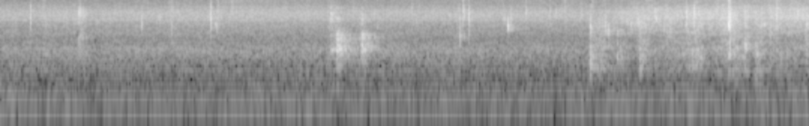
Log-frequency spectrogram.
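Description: Finely chopped ginger and garlic frying in oil, a soft steady sizzle with occasional crackles and light scraping strokes, moderately close and fairly quiet, no voices.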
